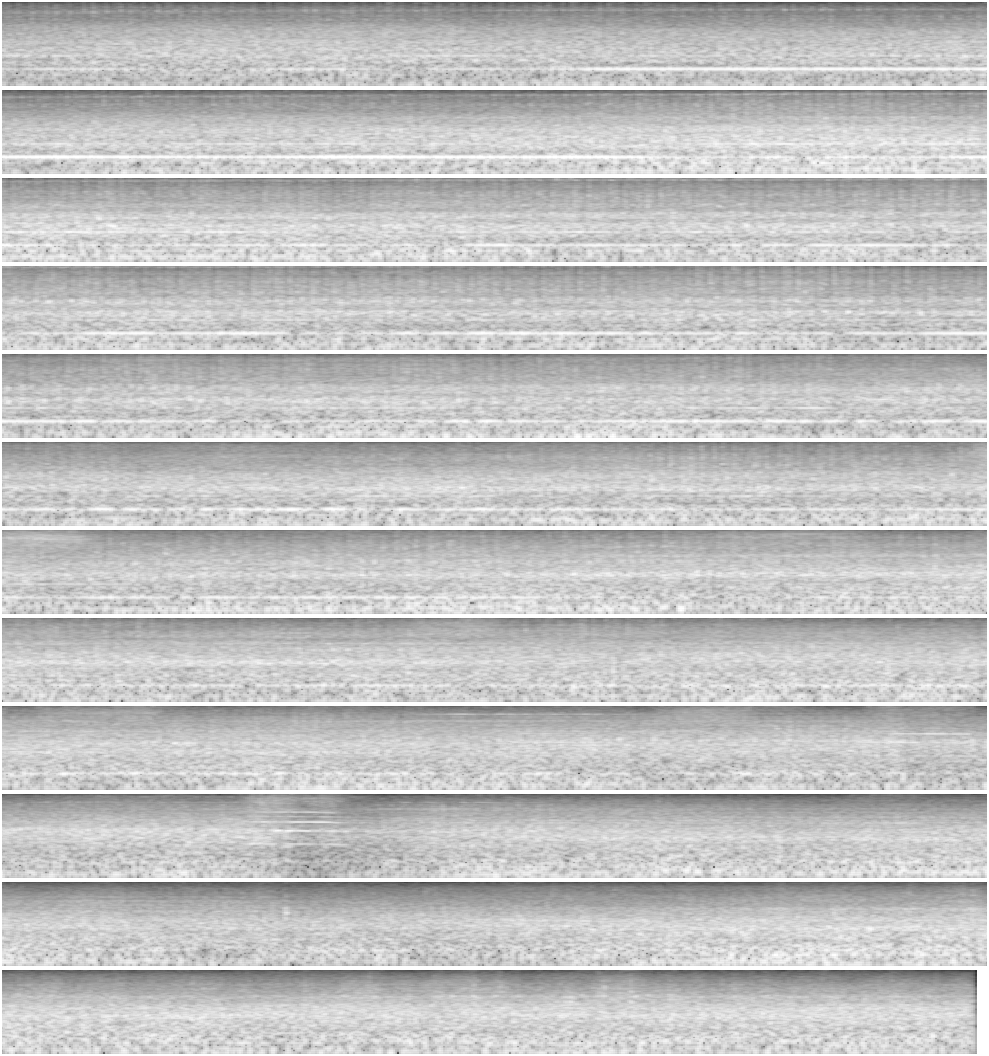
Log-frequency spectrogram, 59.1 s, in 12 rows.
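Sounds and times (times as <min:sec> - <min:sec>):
train mechanical hum: 0:00.0 - 0:59.0
short hisses: 0:29.5 - 0:30.1.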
